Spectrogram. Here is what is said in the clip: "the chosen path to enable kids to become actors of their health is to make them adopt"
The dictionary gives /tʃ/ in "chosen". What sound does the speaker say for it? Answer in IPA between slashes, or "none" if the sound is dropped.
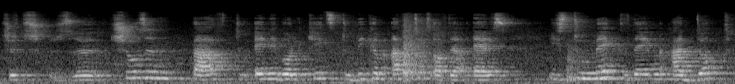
/tʃ/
